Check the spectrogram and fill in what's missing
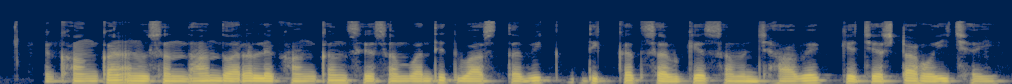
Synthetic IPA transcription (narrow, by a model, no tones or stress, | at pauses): lekʰaŋkənə̰nusənd̪ʱand̪waɾalekʰaŋkənsesəmbənd̪ʱit̪bast̪əbikd̪ikːət̪səbʱkesəmd͡ʒʱabekːet͡ʃesʈaɦojt͡ʃʰə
